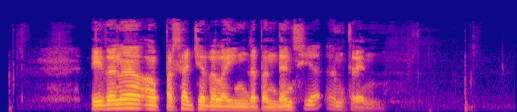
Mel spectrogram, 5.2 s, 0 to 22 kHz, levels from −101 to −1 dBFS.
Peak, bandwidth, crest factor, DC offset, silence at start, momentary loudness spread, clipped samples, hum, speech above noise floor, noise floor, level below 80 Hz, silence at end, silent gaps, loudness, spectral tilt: 0 dBFS; 11 kHz; 20 dB; under 0.1%; 0.9 s; 12 LU; under 0.1%; none; 48 dB; -66 dBFS; -62 dBFS; 1.45 s; none; -18 LUFS; -4.5 dB/octave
